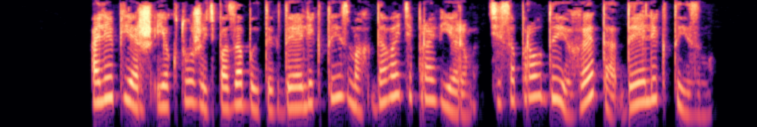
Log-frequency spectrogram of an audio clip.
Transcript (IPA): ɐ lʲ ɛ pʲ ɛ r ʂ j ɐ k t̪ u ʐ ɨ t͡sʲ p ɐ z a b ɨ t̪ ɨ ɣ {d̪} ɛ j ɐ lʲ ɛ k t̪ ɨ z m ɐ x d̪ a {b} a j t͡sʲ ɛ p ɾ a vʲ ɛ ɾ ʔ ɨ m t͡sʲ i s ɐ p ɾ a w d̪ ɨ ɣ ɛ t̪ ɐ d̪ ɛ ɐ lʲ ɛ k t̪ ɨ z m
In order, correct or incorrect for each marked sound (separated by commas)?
correct, incorrect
